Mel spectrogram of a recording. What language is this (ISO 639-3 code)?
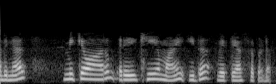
mal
